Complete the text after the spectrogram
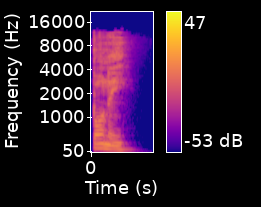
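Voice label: "bonny", British English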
